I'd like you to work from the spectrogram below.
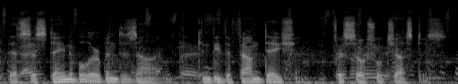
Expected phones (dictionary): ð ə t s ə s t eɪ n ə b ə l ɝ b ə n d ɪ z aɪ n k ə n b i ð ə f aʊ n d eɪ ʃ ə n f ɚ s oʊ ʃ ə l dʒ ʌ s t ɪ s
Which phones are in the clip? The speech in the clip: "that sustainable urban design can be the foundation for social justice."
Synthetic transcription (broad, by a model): ð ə t s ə s t eɪ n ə b l ɝ b ə n d ɪ z aɪ n k n b i ð ə f aʊ n d eɪ ʃ ə n f ɚ s oʊ ʃ l dʒ ʌ s t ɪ s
